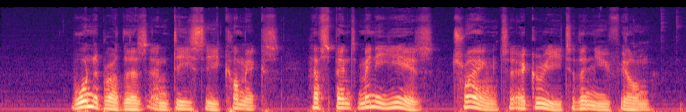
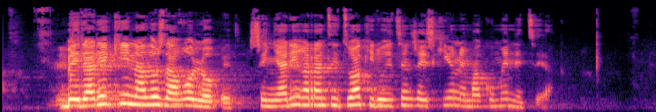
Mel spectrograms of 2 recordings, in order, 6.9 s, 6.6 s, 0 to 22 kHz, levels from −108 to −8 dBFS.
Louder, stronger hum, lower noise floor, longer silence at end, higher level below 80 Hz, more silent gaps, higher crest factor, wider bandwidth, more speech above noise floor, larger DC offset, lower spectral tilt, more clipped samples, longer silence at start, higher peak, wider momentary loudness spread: second, -19 LUFS vs -16 LUFS; neither; second, -49 dBFS vs -73 dBFS; second, 0.3 s vs 1.1 s; first, -42 dBFS vs -62 dBFS; neither; about the same, 18 dB vs 18 dB; about the same, 16 kHz vs 16.5 kHz; second, 31 dB vs 56 dB; neither; first, -7 dB/octave vs -4.5 dB/octave; neither; first, 0.7 s vs 0.55 s; about the same, -2 dBFS vs 0 dBFS; second, 8 LU vs 17 LU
